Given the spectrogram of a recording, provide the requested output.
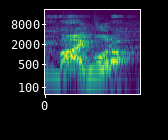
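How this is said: It is said in a rough, blunt tone. It is addressed to a male friend. "If you're saying to guy ... It can be mean ... we're rugged"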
